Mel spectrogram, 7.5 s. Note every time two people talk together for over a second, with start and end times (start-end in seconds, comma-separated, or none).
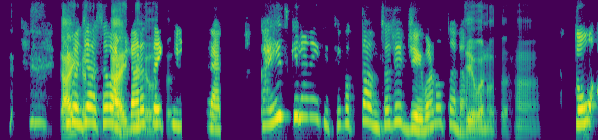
0.8-2.1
